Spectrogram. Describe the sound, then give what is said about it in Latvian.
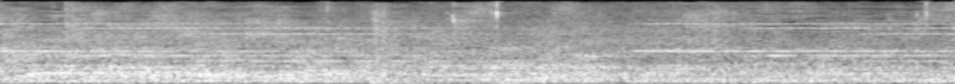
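A parliament voting bell rings steadily without pause for about five seconds, called for just before deputies vote on a bill. It is a loud, harsh, buzzing electric clangor that holds a constant level with no talking over it. “Lūdzu zvanu.”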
